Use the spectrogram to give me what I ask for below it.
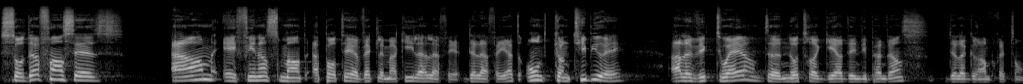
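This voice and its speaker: In an English accent, a man speaks fairly slowly with a bright, sharp tone, fairly high pitch and lively intonation, the recording very clean with a silent background and a dry, close sound with no echo. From United States. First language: English (speaking French). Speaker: homeschool advocacy leader. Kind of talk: prepared speech. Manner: halting.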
